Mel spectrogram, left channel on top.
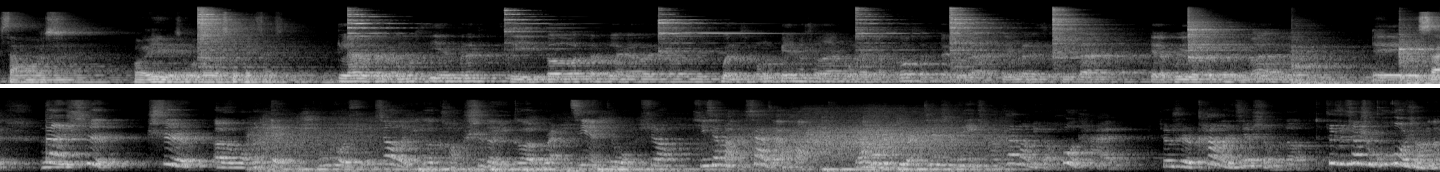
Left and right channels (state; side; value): different; both; correlation 0.00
